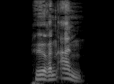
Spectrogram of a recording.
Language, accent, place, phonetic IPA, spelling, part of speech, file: German, Germany, Berlin, [ˌhøːʁən ˈan], hören an, verb, De-hören an.ogg
- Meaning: inflection of anhören: 1. first/third-person plural present 2. first/third-person plural subjunctive I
